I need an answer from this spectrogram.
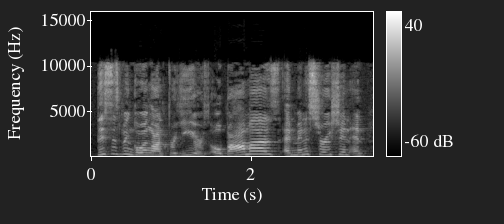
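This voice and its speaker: A woman's voice: high voice, animated, moderate pace, bright, forceful tone. A woman giving emphatic commentary.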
